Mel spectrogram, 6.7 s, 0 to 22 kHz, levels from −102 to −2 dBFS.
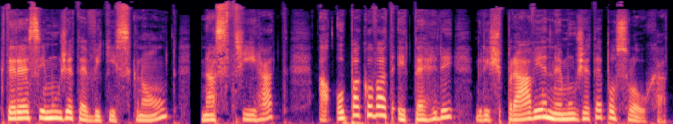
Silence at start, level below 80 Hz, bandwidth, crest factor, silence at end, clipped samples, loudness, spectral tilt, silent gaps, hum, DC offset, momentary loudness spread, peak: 0 s; -38 dBFS; over 20 kHz; 14 dB; 0.05 s; under 0.1%; -14 LUFS; -5 dB/octave; 1.91-2.00 s; none; under 0.1%; 11 LU; 0 dBFS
